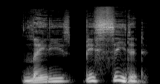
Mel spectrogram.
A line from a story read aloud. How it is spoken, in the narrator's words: Thurkel might have cried, or been tempted to cry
